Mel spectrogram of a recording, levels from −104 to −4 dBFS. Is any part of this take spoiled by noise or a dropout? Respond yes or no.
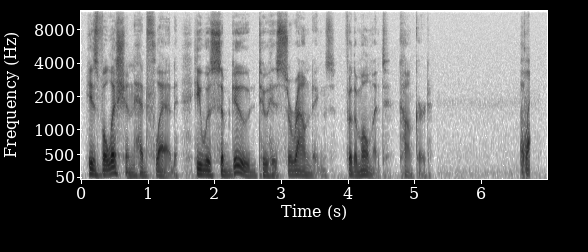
yes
